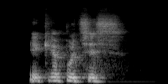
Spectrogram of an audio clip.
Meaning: inflection of écrapoutir: 1. first/third-person singular present subjunctive 2. first-person singular imperfect subjunctive
- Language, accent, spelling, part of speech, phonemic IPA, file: French, Canada, écrapoutisse, verb, /e.kʁa.pu.tis/, LL-Q150 (fra)-écrapoutisse.wav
